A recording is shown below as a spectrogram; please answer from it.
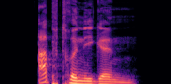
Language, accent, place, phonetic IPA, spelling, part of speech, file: German, Germany, Berlin, [ˈaptʁʏnɪɡn̩], abtrünnigen, adjective, De-abtrünnigen.ogg
- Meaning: inflection of abtrünnig: 1. strong genitive masculine/neuter singular 2. weak/mixed genitive/dative all-gender singular 3. strong/weak/mixed accusative masculine singular 4. strong dative plural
